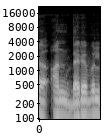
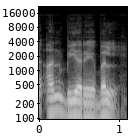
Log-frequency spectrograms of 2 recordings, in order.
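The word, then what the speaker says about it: unbearable: That is अनबेरेबल. अनबेरेबल. अनबेरेबल, इट्स नॉट अनबियरेबल.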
